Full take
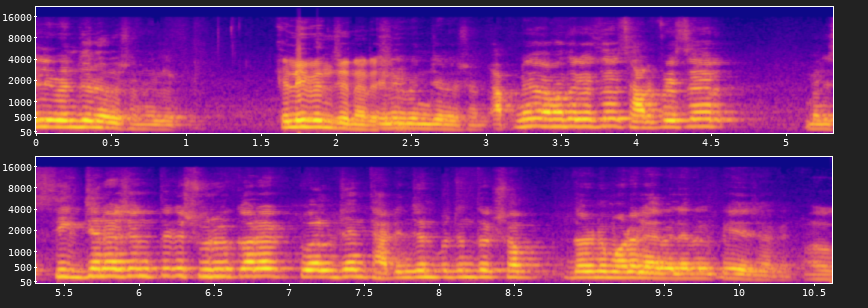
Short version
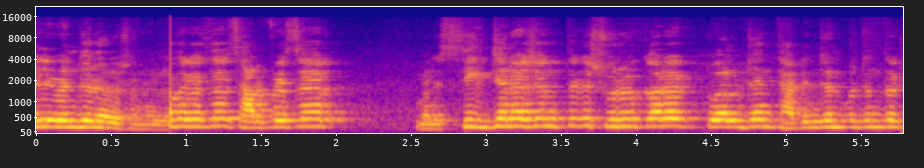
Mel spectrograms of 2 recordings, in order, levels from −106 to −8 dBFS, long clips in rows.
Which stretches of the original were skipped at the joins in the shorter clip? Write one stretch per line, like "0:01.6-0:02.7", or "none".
0:00.9-0:03.5

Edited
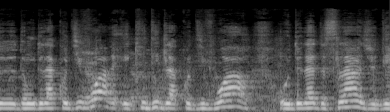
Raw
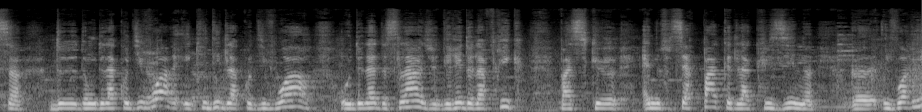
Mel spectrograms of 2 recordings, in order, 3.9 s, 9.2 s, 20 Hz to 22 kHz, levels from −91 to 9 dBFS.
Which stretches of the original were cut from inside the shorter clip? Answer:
none

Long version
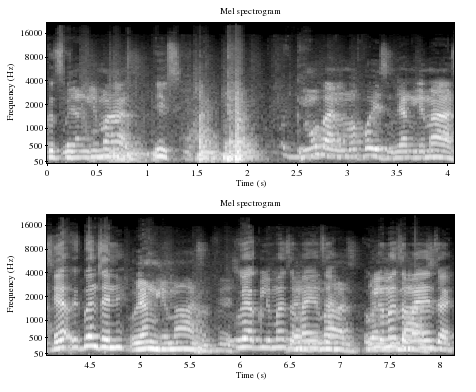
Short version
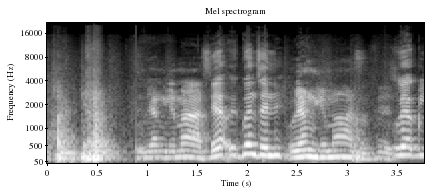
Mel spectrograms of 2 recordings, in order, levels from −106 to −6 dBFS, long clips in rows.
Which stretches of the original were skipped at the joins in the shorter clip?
0:02.4-0:03.4

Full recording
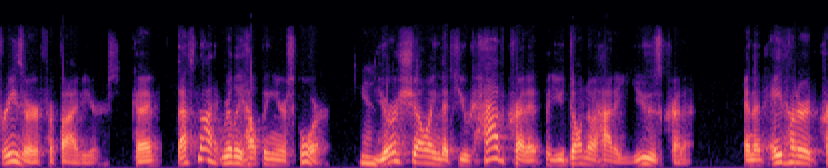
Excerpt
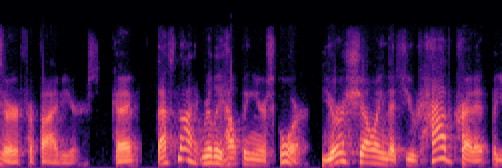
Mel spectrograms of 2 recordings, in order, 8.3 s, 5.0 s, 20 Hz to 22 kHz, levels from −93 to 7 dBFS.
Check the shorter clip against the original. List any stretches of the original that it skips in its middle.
0:03.3-0:03.6

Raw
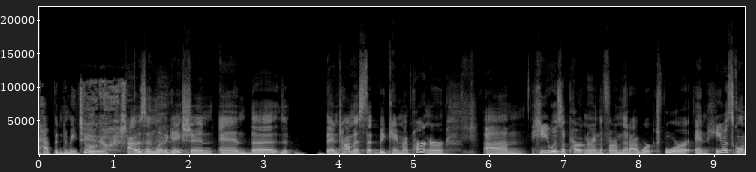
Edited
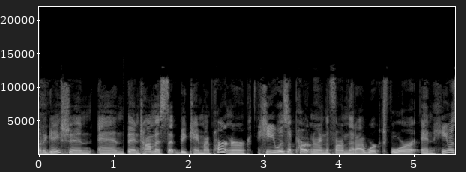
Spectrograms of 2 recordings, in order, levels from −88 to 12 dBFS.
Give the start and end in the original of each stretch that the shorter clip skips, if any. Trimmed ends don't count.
0:02.7-0:03.8
0:05.5-0:06.5

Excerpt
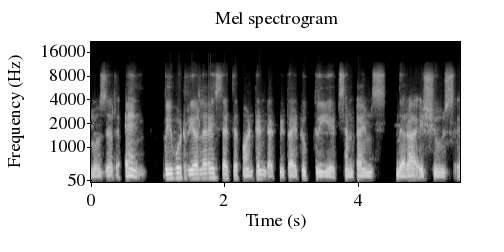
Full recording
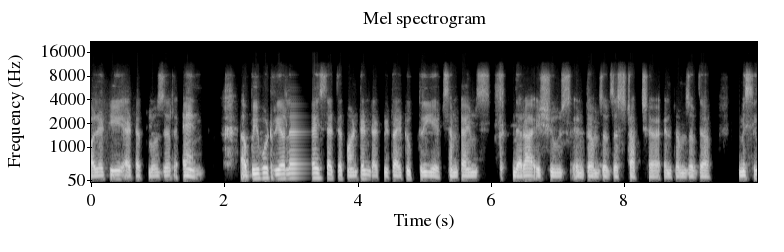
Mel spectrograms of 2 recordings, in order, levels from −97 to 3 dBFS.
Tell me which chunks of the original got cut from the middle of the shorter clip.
0:01.9-0:02.4
0:03.0-0:03.3
0:05.9-0:06.1

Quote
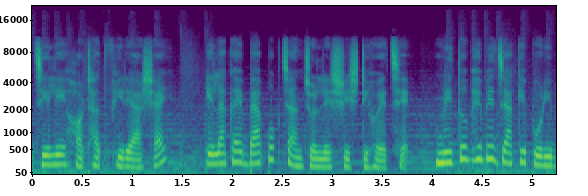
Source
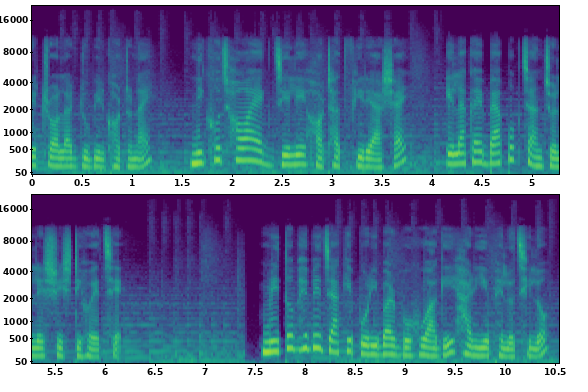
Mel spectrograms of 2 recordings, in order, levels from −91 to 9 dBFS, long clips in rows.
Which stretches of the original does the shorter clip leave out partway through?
0:06.3-0:07.4

